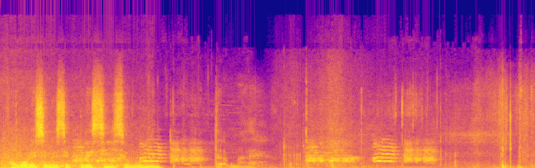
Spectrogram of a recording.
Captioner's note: phone rings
